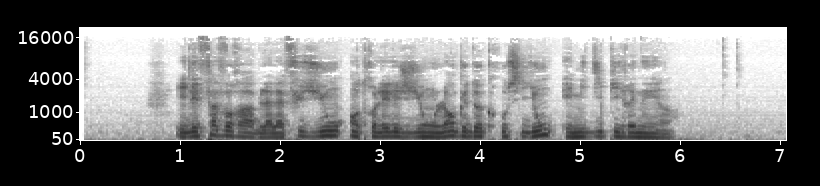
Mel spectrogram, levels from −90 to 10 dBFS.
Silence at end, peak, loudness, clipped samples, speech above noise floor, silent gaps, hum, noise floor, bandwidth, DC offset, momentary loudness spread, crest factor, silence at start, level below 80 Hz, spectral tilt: 1.05 s; -2 dBFS; -15 LUFS; under 0.1%; 31 dB; none; none; -45 dBFS; 16.5 kHz; under 0.1%; 5 LU; 14 dB; 0.7 s; -36 dBFS; -6 dB/octave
